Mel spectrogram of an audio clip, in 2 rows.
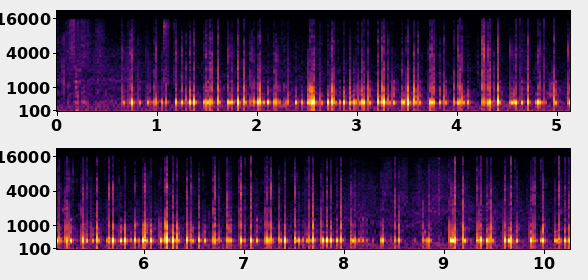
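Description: A closed, small, hollow blue hard-shell glasses case with a rubber coating is tapped and scratched with long black nails. It gives a rapid, uneven run of soft clicking taps and scratches over a steady hollow resonance around 420 Hz. Each tap dies away almost instantly, with little low end.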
